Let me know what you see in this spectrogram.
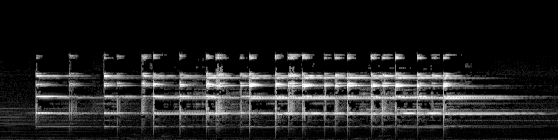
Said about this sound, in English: She was dressed in blue garments and decorated with anklets and ankle bells that tinkled sweetly.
